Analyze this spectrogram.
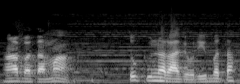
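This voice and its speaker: A man's voice: medium pitch, a little fast, highs cut off, over loud music, close to an everyday voice. An actor playing a young husband torn between wife and mother, talking urgently and protectively.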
